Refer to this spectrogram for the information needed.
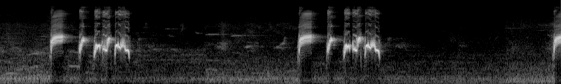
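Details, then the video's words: Red-whiskered bulbul song of the southern Thai master style, played to excite and teach caged birds and young birds: short bursts of four or five quick, bright warbled notes, each phrase repeated about every two and a half seconds. "เสียงนกกรงหัวจุก สำหรับต่อ หรือ เปิดให้นกคึก เสียงเพราะๆ"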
